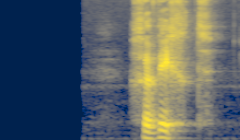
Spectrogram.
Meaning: 1. weight 2. a pair of antlers; an antler
- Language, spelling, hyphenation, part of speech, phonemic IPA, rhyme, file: Dutch, gewicht, ge‧wicht, noun, /ɣəˈʋɪxt/, -ɪxt, Nl-gewicht.ogg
